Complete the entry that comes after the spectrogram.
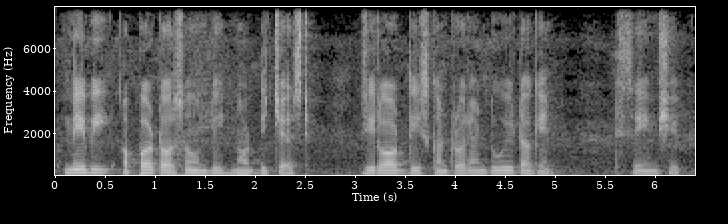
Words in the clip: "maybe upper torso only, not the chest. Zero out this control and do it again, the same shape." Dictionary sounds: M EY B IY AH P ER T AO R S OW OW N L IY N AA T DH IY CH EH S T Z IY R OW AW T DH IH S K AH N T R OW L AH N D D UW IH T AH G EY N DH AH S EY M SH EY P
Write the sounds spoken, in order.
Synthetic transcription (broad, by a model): M EY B IY AH P ER T AO L S OW OW N L IY N AA T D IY CH EH S T Z IY R OW AW T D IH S K AH N T R OW L AH N D D UW IH T AH G EY N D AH S EY M SH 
